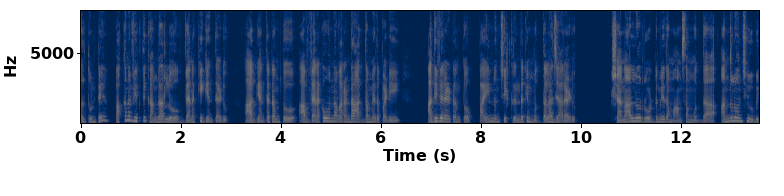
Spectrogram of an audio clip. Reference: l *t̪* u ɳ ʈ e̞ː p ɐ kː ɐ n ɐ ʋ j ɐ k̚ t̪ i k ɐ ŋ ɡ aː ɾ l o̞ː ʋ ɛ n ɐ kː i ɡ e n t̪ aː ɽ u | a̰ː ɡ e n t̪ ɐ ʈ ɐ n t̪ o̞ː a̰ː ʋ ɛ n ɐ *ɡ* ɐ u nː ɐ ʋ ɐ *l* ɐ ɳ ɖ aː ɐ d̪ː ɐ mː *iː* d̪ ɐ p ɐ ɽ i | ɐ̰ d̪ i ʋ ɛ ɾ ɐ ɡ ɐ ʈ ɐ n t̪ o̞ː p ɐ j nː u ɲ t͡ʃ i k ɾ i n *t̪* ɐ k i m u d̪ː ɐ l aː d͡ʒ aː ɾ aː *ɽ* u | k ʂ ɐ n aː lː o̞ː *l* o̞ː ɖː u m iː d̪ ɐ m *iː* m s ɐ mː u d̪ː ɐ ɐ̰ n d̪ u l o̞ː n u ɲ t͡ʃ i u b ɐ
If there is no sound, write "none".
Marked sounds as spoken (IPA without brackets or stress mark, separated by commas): t̪, k, ɾ, iː, d̪, ɽ, ɾ, aː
